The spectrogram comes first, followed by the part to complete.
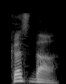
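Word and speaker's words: קסדה: कसदा।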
